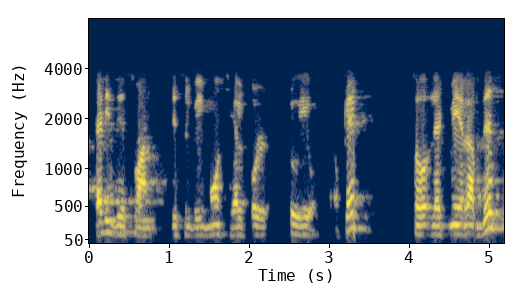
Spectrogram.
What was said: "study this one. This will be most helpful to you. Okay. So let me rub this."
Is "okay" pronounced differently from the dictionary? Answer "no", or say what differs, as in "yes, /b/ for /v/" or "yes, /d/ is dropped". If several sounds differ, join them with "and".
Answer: no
